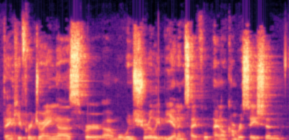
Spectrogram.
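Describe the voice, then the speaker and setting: A man's voice: medium pitch, little pitch movement, fairly quick, fairly bright tone. Formal male presenter in echoey room. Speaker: event presenter. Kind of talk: scripted speech with small ad-libs. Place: event room with audible echo. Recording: echoey live event room.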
